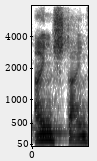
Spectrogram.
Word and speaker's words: Einstein: Euh l'autre qui qui avait une île privée avec des gosses dessus, on dit Epstein. Voilà. Mais on dit Einstein. C'est vrai que c'est assez intéressant. Pourtant, ça s'écrit de la même manière.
